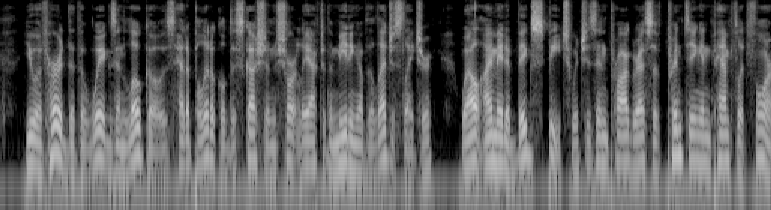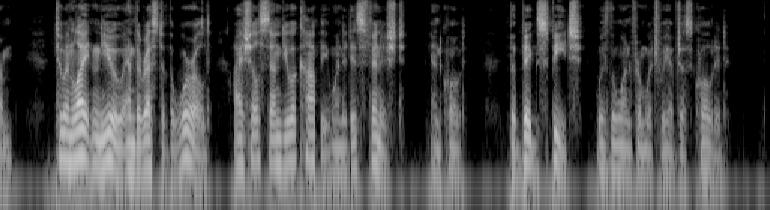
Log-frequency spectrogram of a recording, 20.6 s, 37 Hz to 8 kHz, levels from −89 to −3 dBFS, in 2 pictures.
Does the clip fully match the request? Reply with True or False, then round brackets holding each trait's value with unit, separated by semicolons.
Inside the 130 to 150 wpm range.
False (190 wpm)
